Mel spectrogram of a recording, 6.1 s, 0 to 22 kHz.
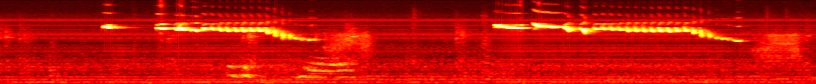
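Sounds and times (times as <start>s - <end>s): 
female strawberry finch: 0.8s - 2.9s, 3.7s - 6.1s.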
